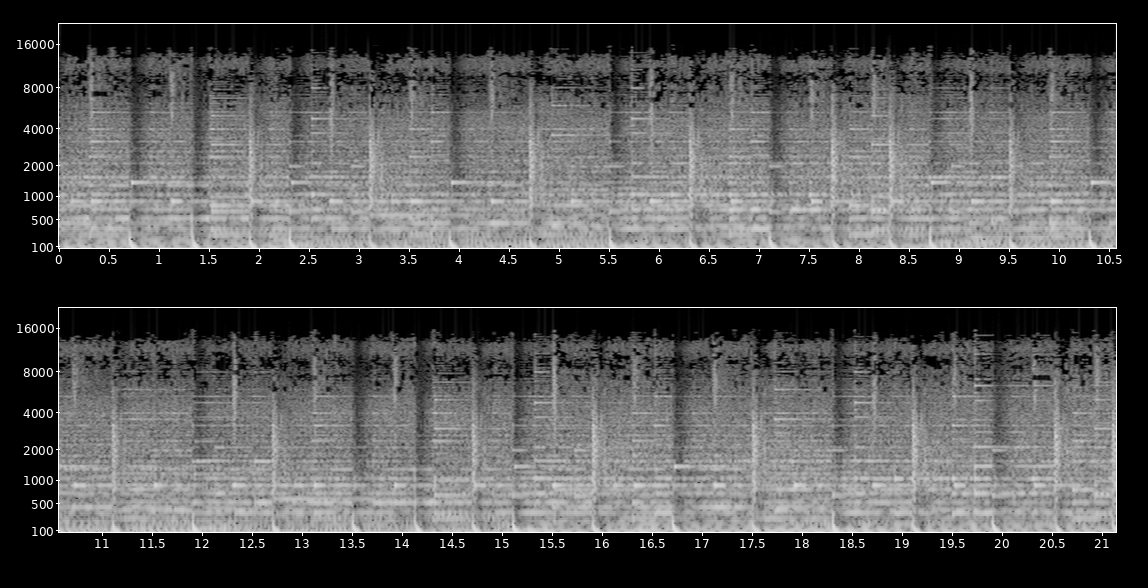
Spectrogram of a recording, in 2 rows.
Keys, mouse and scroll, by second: 4.2-20.4 drag.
